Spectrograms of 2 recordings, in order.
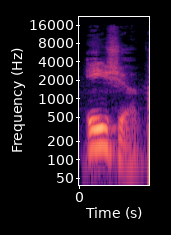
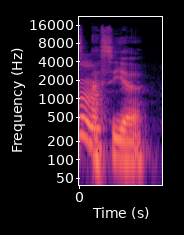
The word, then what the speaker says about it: Asia: Her name is pronounced Asia. – Asia. – How's it spelled? – A-S-I-A. But it's Italian. So it's Asia Argento.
